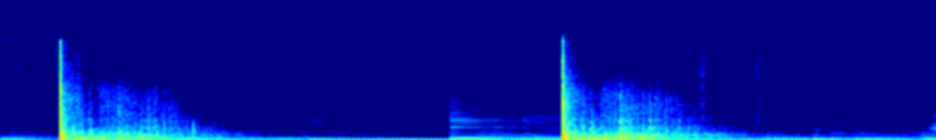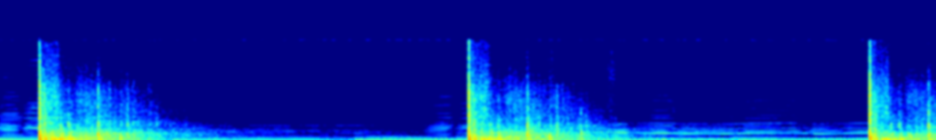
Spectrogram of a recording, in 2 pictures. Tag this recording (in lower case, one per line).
music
